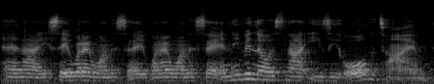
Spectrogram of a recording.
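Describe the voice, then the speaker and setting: Her voice is fairly low, yet her intonation is lively and her pace brisk as this young interviewee reflects sincerely on herself. The conversation, a personal testimony, was captured in an echoey room with faint background noise.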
